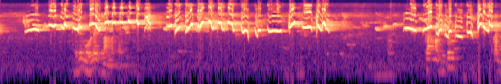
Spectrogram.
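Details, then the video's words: Oriental magpie-robin song as master for training birds: bright whistled phrases with quick slides and clicking notes, a harsh rasp early, a brief pause near the end, then more whistles; faint speech underneath. "suara burung kacer ngeplong merdu sangat ampuh buat pancingan kacer bahan bikin cepat gacor"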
